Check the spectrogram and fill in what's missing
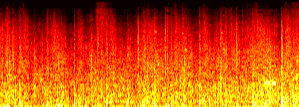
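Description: Rapid bursts of gunfire from a video game shootout crackle as dense, repeated shots through a busy, continuous background, fairly faint overall.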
